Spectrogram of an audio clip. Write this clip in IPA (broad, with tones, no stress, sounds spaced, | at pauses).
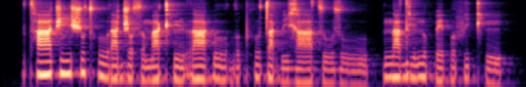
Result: tʰ aː˦ t͡ʃ iː˦ ʃ u˦ tʰ uː˨ ɾ a˨˦ d͡ʒ o˨ s ʊ˨ m a˦ kʰ ĩ˨ r aː˦ k͡p uː˨ ɡʷ i˦ pʰ u˦ t a˨ k͡p i˨ ɣ aː˨ t͡s uː˨ z uː˨ | n a˦ d i˨˦ n u˨ k͡p e˨ p ʊ˨ f i˦ kʰ ĩ˨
